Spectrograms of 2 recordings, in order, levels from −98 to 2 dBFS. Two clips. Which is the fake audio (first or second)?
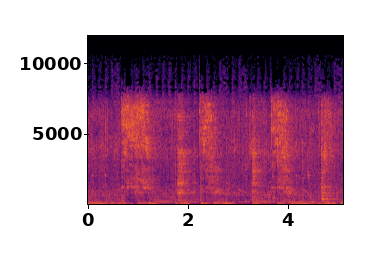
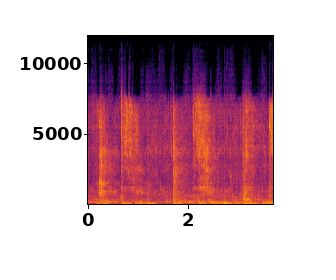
second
